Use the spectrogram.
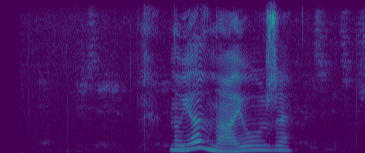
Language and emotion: Russian, positive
